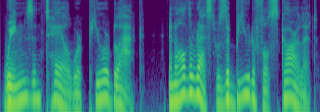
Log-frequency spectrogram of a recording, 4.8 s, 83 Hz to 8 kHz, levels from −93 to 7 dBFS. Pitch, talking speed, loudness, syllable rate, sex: 125 Hz, 175 wpm, -20 LUFS, 4.2 syllables/s, male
